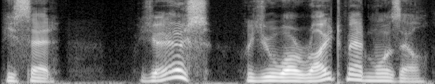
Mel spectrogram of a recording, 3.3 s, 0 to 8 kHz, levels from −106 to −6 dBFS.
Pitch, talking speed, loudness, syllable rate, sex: 125 Hz, 130 wpm, -18 LUFS, 5.1 syllables/s, male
